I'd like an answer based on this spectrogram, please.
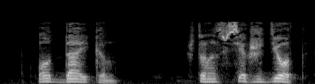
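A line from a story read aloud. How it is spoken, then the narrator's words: Breaking voice, young woman exclaiming. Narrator (Russian): срывающимся голосом воскликнула девушка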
